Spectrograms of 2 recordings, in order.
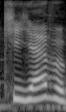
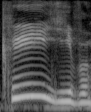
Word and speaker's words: Kyiv: Tout d'abord, il y a Kiev, qui ne se prononce pas d'ailleurs Kiev, parce que Kiev, c'est un nom qui vient de la langue russe. – Donc on prononce comment? – On prononce bien Kiev. – Kiev. – Kyiv. – Kyiv.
